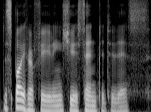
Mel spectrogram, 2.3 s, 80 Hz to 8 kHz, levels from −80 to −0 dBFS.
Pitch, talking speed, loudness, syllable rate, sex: 105 Hz, 185 wpm, -21 LUFS, 5.4 syllables/s, male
